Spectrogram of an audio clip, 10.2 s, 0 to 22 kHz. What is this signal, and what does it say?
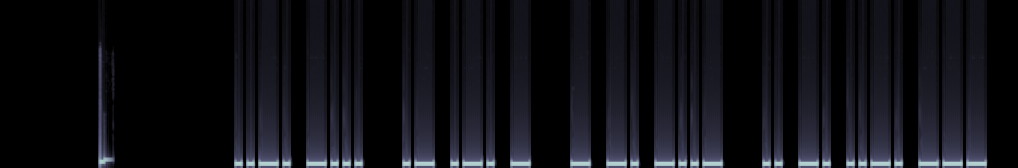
Morse code, heard as a keyed tone, about 20 wpm, 700 Hz. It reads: FB ART TNX INFO
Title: K1USN SST QSO Practice 20wpm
